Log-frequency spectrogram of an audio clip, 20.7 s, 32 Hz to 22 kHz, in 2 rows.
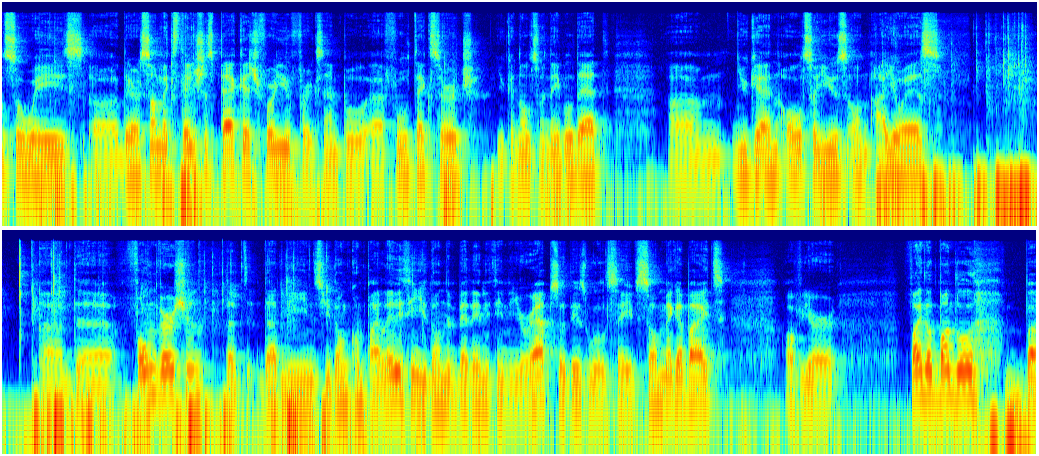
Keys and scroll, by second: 0.5 Return, 4.4 Tab, 8.3 Return, 11.3 Right.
